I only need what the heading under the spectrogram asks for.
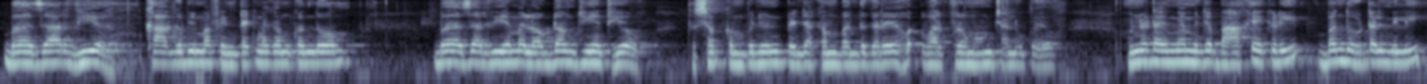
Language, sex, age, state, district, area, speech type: Sindhi, male, 30-45, Maharashtra, Mumbai Suburban, urban, spontaneous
